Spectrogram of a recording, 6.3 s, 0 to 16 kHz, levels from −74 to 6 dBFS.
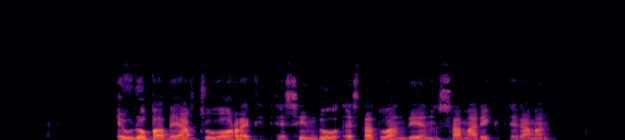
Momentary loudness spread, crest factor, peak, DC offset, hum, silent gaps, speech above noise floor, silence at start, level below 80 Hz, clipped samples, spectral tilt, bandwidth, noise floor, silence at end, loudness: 11 LU; 20 dB; -4 dBFS; under 0.1%; none; none; 58 dB; 1.15 s; -64 dBFS; under 0.1%; -6 dB/octave; 9.2 kHz; -82 dBFS; 0.8 s; -24 LUFS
